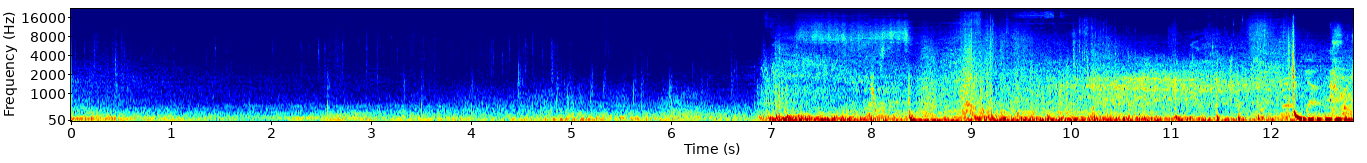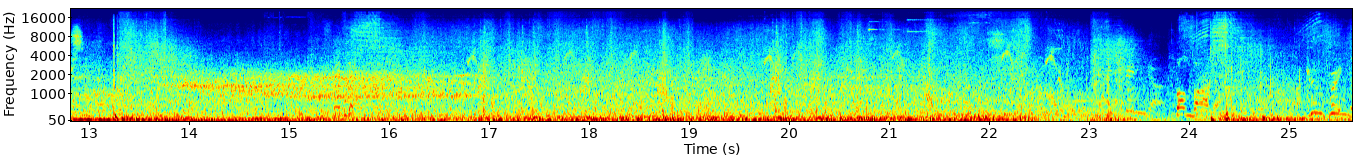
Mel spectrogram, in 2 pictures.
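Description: A Bombarda explosion spell in the video game Hogwarts Legacy bursts suddenly into a loud, sustained roar of blasts and rumbling debris after a quieter start, with occasional voices over the noise.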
